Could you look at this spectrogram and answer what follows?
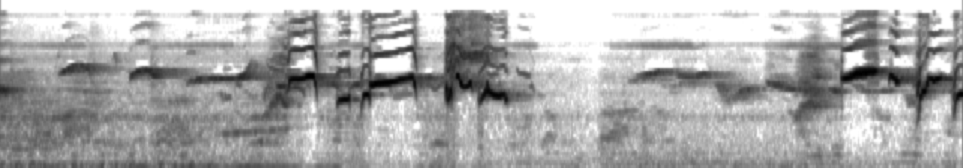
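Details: Oriental magpie-robin song used as a lure to make silent magpie-robins start singing: clear whistled phrases, sliding and warbling notes with sharp upward flicks, broken by a short pause.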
